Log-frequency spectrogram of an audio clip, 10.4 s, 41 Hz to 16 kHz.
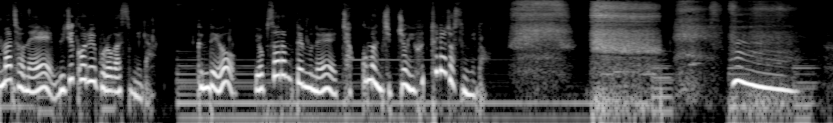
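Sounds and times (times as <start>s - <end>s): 
speech: 0.0s - 6.8s, 7.4s - 7.7s, 9.1s - 10.0s
drawn-out voiced sigh dropping in pitch: 6.4s - 10.4s
loud heavy breathing through a mask: 6.4s - 10.4s.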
